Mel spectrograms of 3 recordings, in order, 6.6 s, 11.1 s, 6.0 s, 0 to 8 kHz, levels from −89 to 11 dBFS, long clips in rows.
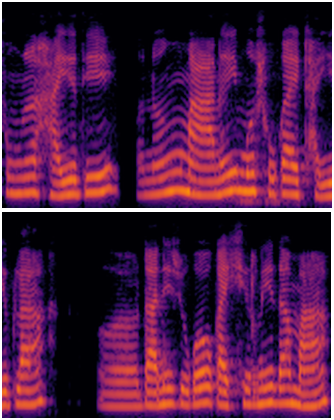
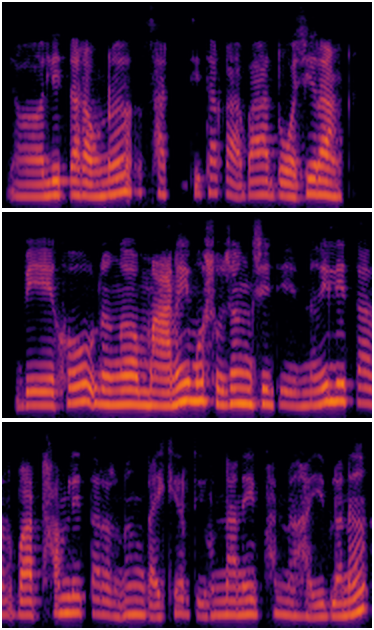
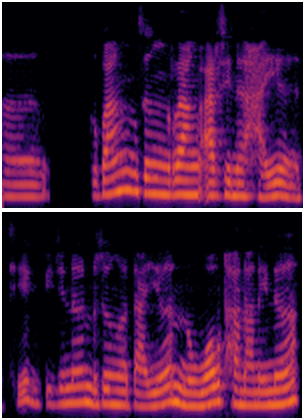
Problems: none marked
